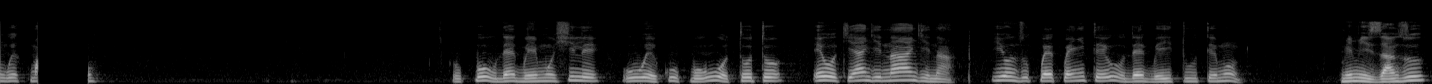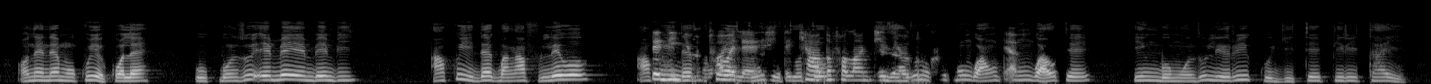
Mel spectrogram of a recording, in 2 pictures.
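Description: At 0.38 s the sound cuts out to silence and returns at 0.89 s, a gap of about 0.51 s. This is an audio dropout to silence. No room tone or noise floor survives inside the gap, so the recording chain was writing silence rather than a quiet input. A momentary loss of the input signal, such as a dropped link or device, is the likely cause. Whatever occurred during that half second is absent.

From 21.25 s to 21.33 s there is a brief echo leak: a faint delayed copy of the speech trails the original by 386 ms, sitting roughly 25 dB below it. It is a short fragment rather than a sustained echo, and most likely comes from the far end's loudspeaker path where its echo canceller did not fully remove the returning signal.

Overlapping that and continuing afterwards, the speech is suppressed in double talk in five places: 21.28–21.54 s, 21.90–22.31 s, 23.06–23.48 s, 23.69–23.93 s and 24.91–25.02 s. 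In each the level sags, by roughly 10 to 15 dB in most, and by about 25 dB in the dip at 23.69 s. The pattern fits an echo canceller that likely ducked the near talker while the other side was also speaking. The band-limiting of the call processing, with nothing above 8 kHz, is present throughout.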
